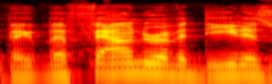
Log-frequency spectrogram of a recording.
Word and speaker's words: Adidas: I think it's Adidas. Is that right? – I think it is too. – Is that how you pronounce it? – Yeah.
